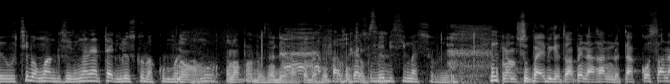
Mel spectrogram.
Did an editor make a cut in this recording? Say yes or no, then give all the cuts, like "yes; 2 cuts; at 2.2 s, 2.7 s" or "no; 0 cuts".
yes; 1 cut; at 5.0 s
